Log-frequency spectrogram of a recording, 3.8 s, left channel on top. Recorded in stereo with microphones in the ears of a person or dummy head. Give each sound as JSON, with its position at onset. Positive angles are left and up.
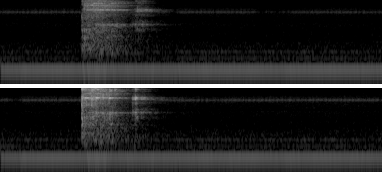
{"t": 0.8, "sound": "breaking glass", "side_deg": -45, "distance_m": 2.5}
